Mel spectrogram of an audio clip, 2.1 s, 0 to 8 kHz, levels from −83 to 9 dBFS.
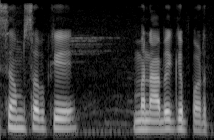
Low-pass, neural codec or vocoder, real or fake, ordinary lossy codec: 7.2 kHz; none; real; none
